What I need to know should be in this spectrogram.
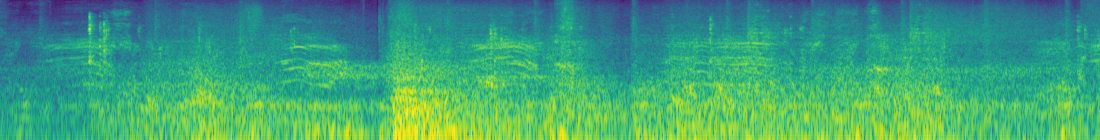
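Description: Game spell effects whoosh and crackle.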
